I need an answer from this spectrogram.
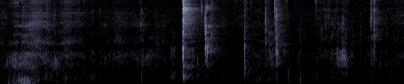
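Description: A man chewing a mouthful of cheesy stuffed garlic knot, with wet lip smacks and chewing clicks, the loudest a pair about two and a half seconds in. There is a short low hum from his closed mouth right at the start.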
